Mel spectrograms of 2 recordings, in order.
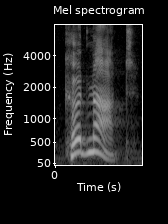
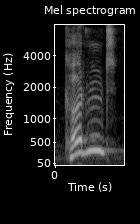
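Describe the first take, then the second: First: It is said as two separate full words. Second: It is said as one contracted word. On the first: "the other way to write it" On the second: "You can hear the difference"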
